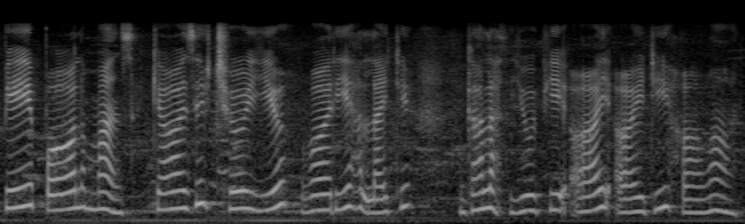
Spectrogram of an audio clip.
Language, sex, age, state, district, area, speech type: Kashmiri, female, 45-60, Jammu and Kashmir, Bandipora, rural, read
